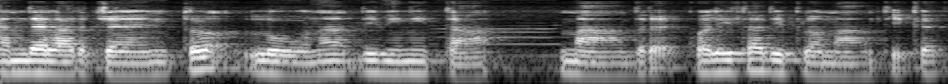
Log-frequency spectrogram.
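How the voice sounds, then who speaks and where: A fairly low-pitched man at a fairly slow pace, fairly even in intonation, with music in the background. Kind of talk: esoteric instructional narration.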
